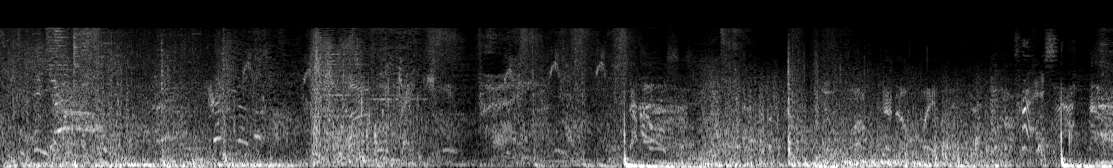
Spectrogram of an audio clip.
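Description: A Bombarda explosion spell in Hogwarts Legacy bursts into booming, crashing blasts amid a loud, busy mix of game noise, with sharp impacts punctuating the continuous din and some voice present.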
